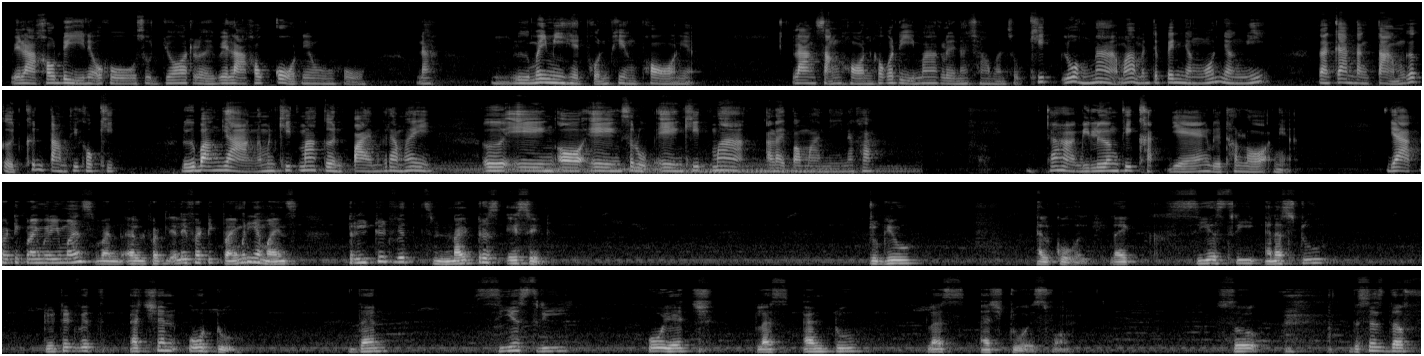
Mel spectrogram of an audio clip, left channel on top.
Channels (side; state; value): both; different; correlation 0.00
